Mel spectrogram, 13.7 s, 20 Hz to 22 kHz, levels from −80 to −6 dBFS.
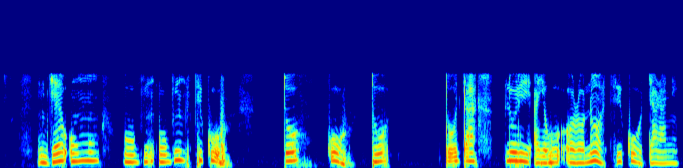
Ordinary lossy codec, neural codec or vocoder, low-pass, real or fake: none; none; 3.6 kHz; real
